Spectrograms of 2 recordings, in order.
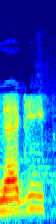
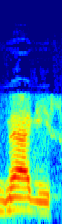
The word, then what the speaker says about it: Nagy: First of all, he pronounces his own last name Nagy. but I think the team prefers to say Nagy, so it'll rhyme with Swaggy.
